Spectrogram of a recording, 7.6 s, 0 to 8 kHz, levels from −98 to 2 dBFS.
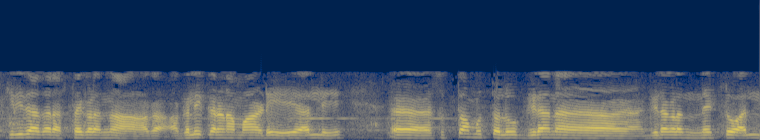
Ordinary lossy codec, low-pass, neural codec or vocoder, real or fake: AAC, 16 kbps; 7.2 kHz; none; real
